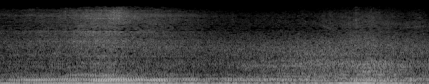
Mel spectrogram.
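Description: A motor vehicle's engine running past, swelling to a peak about a second in and again near the end.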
